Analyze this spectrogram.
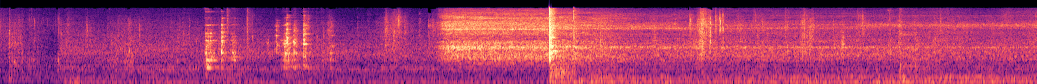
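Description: A few clinks of cookware, then a sudden sizzle about three seconds in, with a sharp click, as food goes into a hot pan. The sizzle carries on steadily, slowly fading.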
